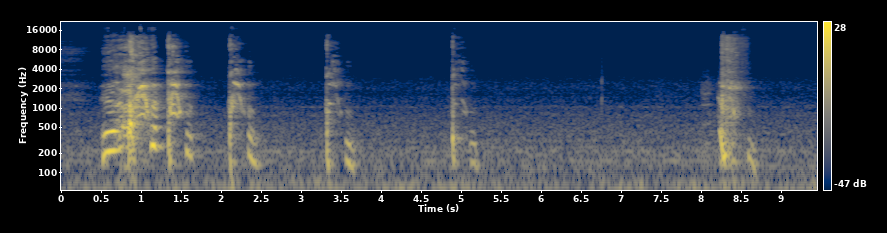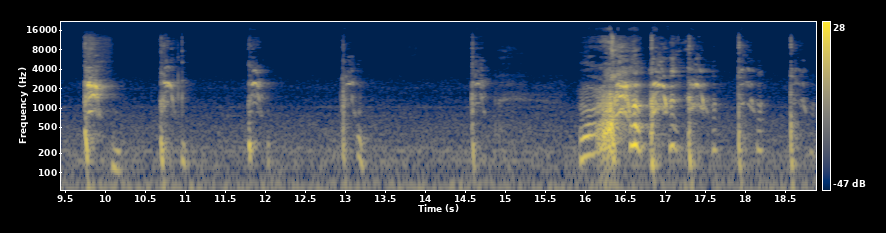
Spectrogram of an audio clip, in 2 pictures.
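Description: Repeated forceful coughs in clusters with throat clearing and quiet pauses between bouts; an intense cough.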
